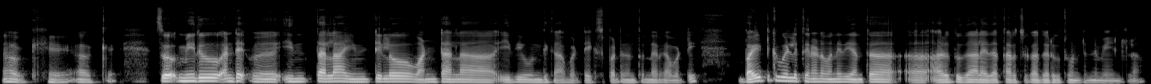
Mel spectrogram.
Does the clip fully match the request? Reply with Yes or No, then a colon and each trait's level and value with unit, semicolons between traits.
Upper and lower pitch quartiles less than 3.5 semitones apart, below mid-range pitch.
No: average, 4.3 semitones; low, 115 Hz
